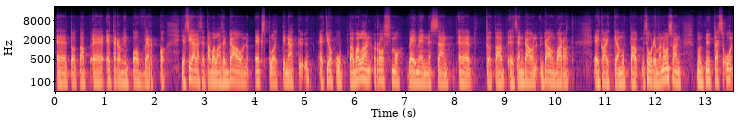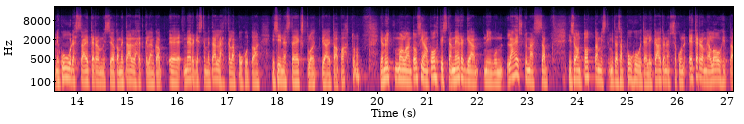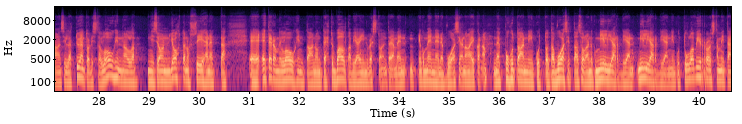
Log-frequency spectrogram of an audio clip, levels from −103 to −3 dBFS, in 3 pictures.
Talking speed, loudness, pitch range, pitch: 150 wpm, -22 LUFS, 95-115 Hz, 100 Hz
